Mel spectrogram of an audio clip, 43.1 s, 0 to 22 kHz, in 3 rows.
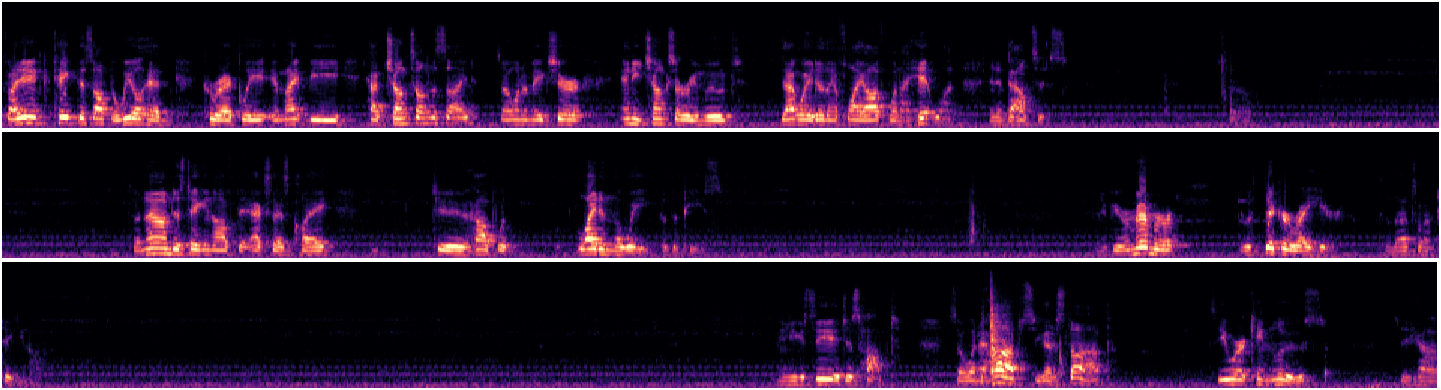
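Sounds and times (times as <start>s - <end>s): potter's wheel humming: 0.0s - 43.0s
tool scraping clay: 13.2s - 37.8s.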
